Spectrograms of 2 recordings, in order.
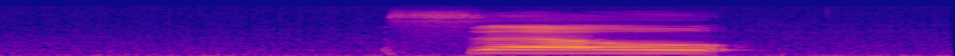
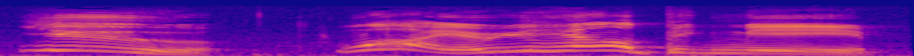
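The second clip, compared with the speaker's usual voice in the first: surprised; 9 semitones higher than usual. Acted. Hero confronts his rescuers.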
